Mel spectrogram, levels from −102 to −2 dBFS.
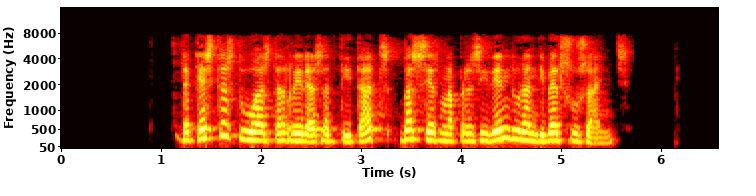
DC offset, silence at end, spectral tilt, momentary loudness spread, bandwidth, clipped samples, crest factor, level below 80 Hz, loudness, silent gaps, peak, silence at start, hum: under 0.1%; 0.95 s; -5 dB/octave; 8 LU; 7.8 kHz; under 0.1%; 18 dB; -64 dBFS; -18 LUFS; none; -2 dBFS; 1.15 s; none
